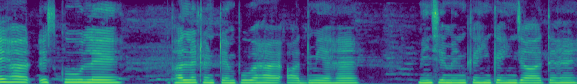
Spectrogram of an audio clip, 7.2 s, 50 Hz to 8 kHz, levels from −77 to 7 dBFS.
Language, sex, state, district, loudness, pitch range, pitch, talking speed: Chhattisgarhi, female, Chhattisgarh, Raigarh, -16 LUFS, 220-240 Hz, 225 Hz, 125 wpm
